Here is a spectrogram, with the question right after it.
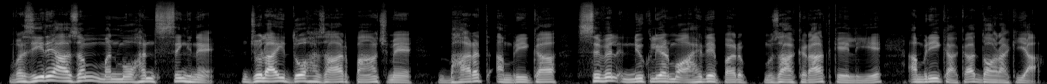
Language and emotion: Urdu, neutral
